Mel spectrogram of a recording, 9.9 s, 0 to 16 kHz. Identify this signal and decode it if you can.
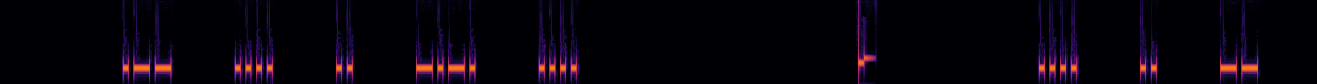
Morse code, heard as a keyed tone, about 30 wpm, spaced as for 14 wpm, 700 Hz. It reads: WHICH HIM
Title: 4x Character Spacing - Top 100 Words - 30wpm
